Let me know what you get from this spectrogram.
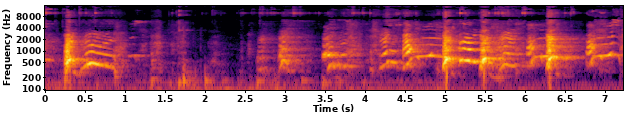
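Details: Two Siberian Huskies, Kovu and Luna, worked up on seeing their harnesses before going to the dog park, let out short bent howls and yelping barks after a quiet stretch, growing busier and louder toward the end.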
